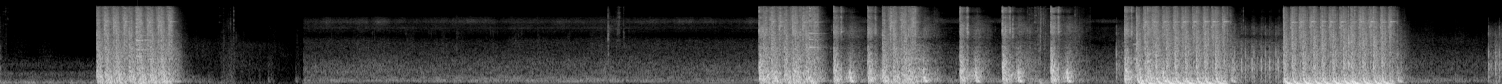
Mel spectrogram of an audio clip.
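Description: Rifle gunfire rings out in rapid bursts.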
